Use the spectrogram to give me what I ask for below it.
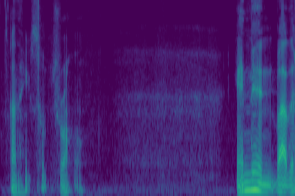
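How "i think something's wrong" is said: softer, a touch of dread; quiet worried repeat. Retold or imitated. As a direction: let the worry sink in, quietly. Repeated, fading worry.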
